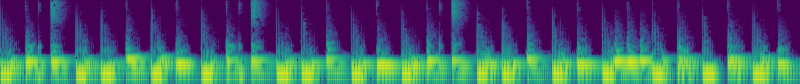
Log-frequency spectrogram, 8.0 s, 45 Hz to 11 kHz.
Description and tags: Lofi recording, analog Yamaha MR10 Drum Machine raw beat with virtual analog synth. 80's classic drum machine. Grimey, distorted.
Silly, Lofi, Lotek, Retro, Beat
